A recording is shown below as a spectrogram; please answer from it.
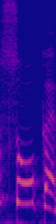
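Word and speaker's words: Tso Kar: अगर हम देखें तो सोकर, जो कि टी यहाँ पर साइलेंट होता है, सोकर जो कि अब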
